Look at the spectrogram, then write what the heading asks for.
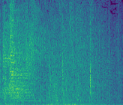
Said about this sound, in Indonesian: mereka memasang bom yang diberikan oleh Margarita dan meledakkan beberapa tiang di markas tersebut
